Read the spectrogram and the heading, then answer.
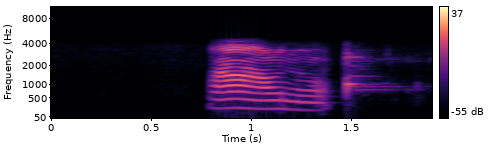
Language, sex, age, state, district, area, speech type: Telugu, female, 30-45, Telangana, Hanamkonda, rural, conversation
